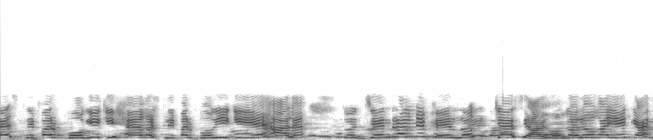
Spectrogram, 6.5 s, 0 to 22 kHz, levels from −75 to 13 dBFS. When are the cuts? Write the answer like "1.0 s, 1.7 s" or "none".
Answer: none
